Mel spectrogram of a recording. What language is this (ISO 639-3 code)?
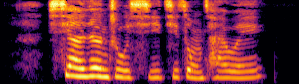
zho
